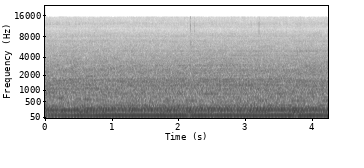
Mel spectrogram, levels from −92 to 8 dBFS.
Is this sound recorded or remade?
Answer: recorded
